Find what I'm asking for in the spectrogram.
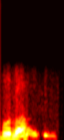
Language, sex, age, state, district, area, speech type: Marathi, male, 18-30, Maharashtra, Washim, rural, conversation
